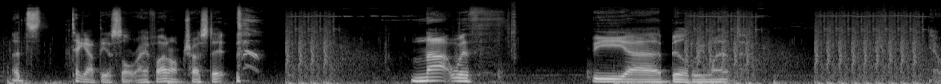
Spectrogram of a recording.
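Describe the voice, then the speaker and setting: Slightly hoarse man narrating gameplay. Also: mid-range voice, fairly bright tone. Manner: chatty, wry asides about loot. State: slightly hoarse, losing his voice. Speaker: let's player. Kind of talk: casual gameplay commentary.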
